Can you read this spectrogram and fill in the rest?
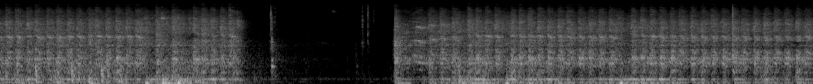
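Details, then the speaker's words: Classic car just fitted with the correct ignition coil replacing a wrong one: runs unevenly, cuts out, cranks and catches again into slightly lumpy idle; still doesn't like starting, could be several things, timing unverified; hard starting and rough running. "Doesn't like starting, though. Still doesn't like starting, but that could be a number of things."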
